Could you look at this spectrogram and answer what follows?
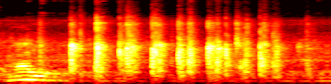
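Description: A church congregation claps along during a Hindi sermon, a rapid run of sharp hand claps that rises after an opening stretch of the preacher's voice and carries on at a loud, steady level.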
